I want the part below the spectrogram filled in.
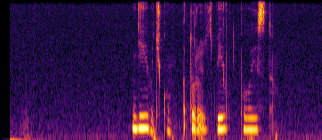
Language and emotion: Russian, sad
